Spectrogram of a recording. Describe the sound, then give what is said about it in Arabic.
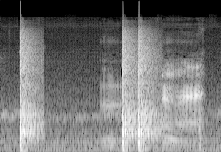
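Three loud, sharp gunshot blasts of real bullets ring out in a desert, one then a quick pair about a second later, the last trailing into a wavering high-pitched whine like a ricochet. “ولكن هذه الرصاصات ليست مطلية بل حقيقية.”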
